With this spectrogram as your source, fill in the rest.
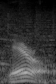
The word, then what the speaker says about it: Daryl: I'm now getting word his name's actually Daryl. So it's Darrell Michelle is how he wants it pronounced.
